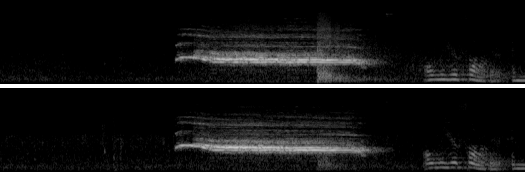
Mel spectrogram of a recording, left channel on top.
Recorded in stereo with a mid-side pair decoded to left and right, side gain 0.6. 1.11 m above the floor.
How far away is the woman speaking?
About 3.5 m.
